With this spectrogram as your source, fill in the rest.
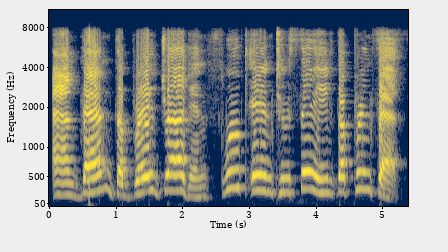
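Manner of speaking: loud, high storyteller boom. Acted. Boy reads aloud to the hidden dragon, booming. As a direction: read it big to lure the dragon. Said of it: "read aloud in a booming voice".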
